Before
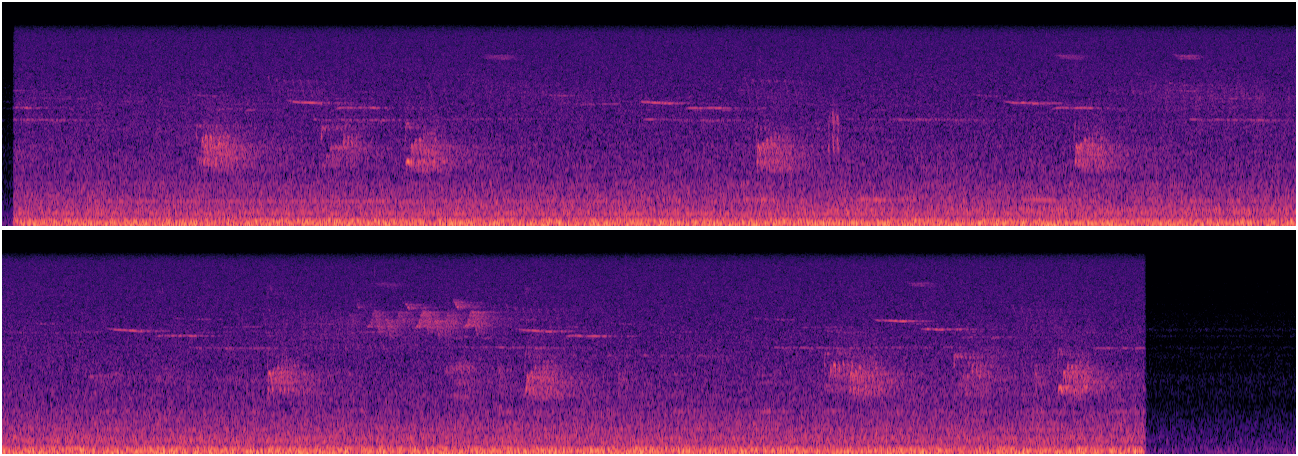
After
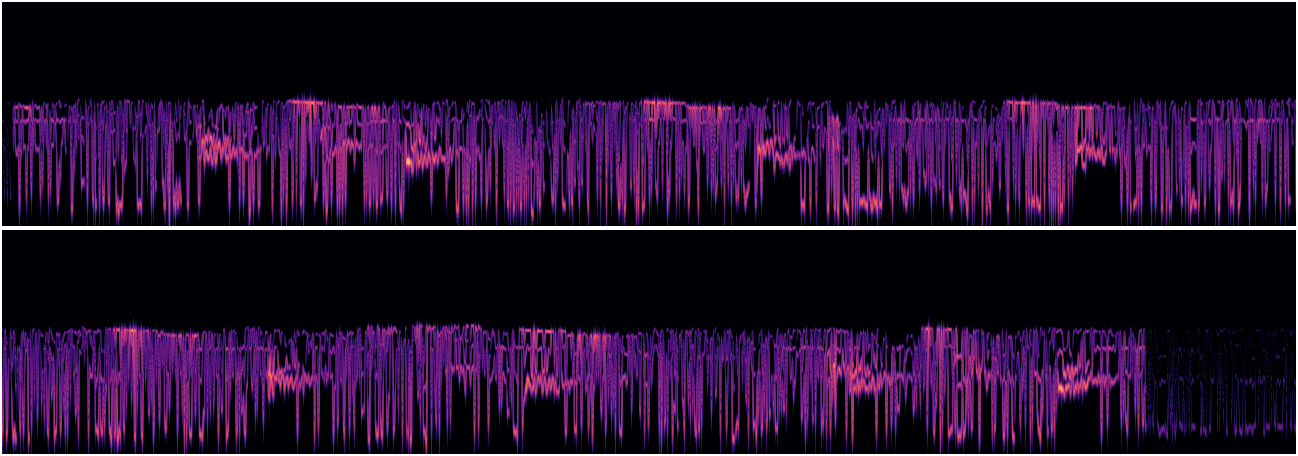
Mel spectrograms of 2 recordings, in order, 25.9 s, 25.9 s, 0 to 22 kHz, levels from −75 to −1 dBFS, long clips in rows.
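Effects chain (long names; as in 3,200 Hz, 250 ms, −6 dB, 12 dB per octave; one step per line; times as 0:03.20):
three sine waves on the formant tracks
level −8 dB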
